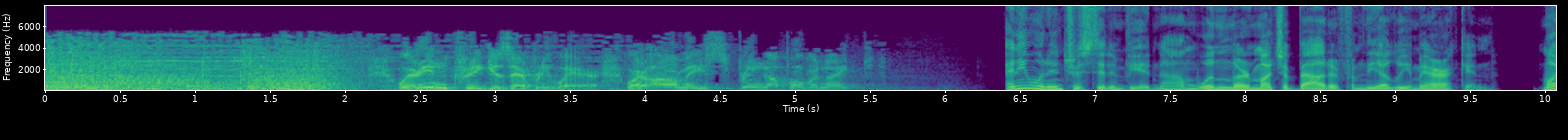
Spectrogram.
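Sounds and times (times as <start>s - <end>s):
gunfire from a film trailer: 0.0s - 2.2s
speech: 2.4s - 5.6s, 6.4s - 10.0s.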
